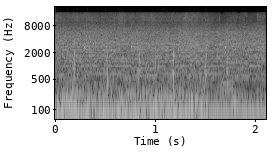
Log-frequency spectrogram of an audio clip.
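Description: Background music with a steady low bass, with faint regular taps over it that fit a runner's footfalls on the road.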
